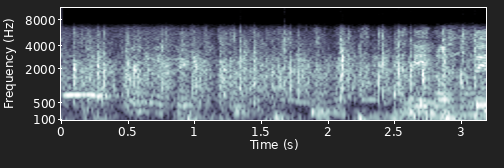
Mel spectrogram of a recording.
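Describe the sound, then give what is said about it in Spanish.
Loud, dense farewell applause for a guest from many hands, sustained for about three seconds with a steady crackling texture, with a few voices or cheers mixed faintly into the clapping. “Y mientras cargan los vídeos, aprovechamos para despedirte con este fortísimo aplauso.”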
